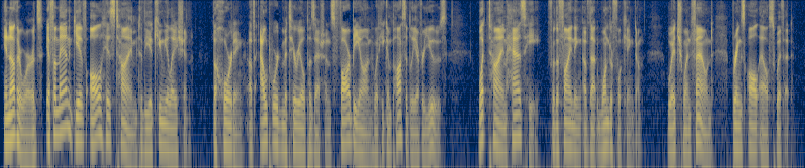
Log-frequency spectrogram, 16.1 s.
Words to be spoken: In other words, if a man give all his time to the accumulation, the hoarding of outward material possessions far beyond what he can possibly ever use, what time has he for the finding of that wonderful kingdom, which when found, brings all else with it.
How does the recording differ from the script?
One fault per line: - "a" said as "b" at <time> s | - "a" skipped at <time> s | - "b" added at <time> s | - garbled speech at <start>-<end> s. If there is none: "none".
none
